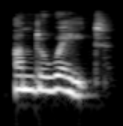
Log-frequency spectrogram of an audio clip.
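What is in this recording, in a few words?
"underweight", British English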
